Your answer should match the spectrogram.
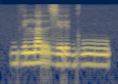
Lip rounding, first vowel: unrounded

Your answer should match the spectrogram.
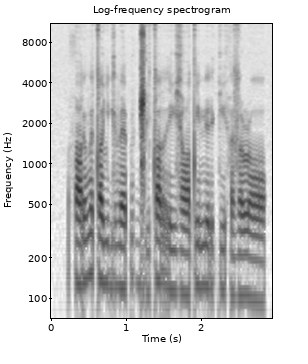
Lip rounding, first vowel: unrounded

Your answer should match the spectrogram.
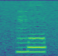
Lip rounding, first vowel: rounded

